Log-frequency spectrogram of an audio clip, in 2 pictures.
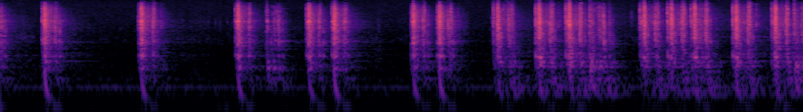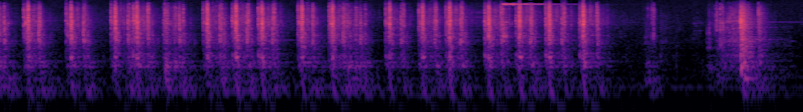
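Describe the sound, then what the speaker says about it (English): Keys of a typewriter clack in irregular bursts, sharp close strikes coming in quick runs with short pauses, now and then a heavier thunk, with no voices over them. "And typing."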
